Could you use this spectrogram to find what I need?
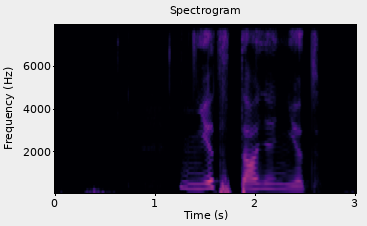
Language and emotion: Russian, neutral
